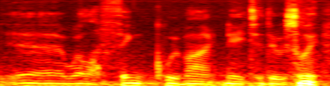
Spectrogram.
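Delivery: soft, half-hearted, noncommittal murmur; undercooked delivery. Shown as a demonstration. Coach showing how not to address players, undercooked and very quiet. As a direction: mumble it weakly, with no conviction. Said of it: "my delivery was a little bit undercooked".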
